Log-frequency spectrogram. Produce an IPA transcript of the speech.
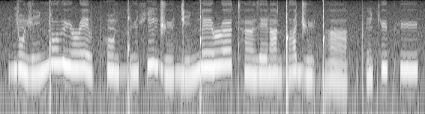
ɟ õ˧˩ ʒ i˩˧ ŋ͡ǃ o˥ ð y˧ ɹ e˧˩ v pʰ õ˧ ɡ͡ǃ y˧˩ ç ĩ˥ d͡ʒ y˩˧ ɟ i˩˧ ŋ͡ǃ ẽ˥ ɹ œ˥ tʰ œ̃˧ z e˧ ɾ ã˥˧ ɡ͡ǃ a˥ d͡ʒ y˧˩ ɡ͡ǃ ã˧˩ | pʼ ĩ˧˩ c y˥ pʰ y˥

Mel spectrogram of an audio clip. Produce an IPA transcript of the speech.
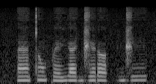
ɛ̃˧ t ũ˦˨ p e˨˦ j ɛ˧ d͡ʒ e˦ ɾ ə˧ | d͡ʒ i˦

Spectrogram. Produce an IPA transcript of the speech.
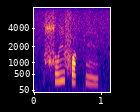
sʷ i f ɐ k i

